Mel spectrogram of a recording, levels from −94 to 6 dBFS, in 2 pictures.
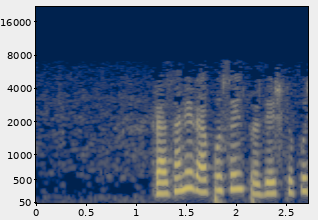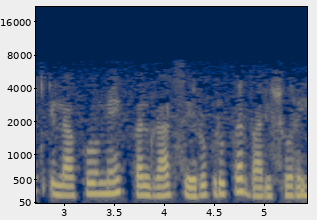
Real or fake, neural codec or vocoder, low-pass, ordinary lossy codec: real; none; 7.2 kHz; none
